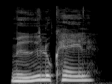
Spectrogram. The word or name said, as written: mødelokale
